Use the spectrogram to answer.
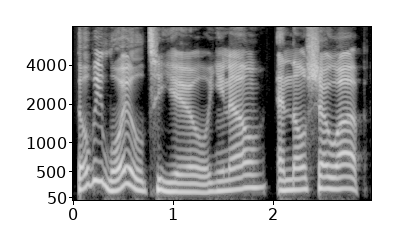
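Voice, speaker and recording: An American woman chatting casually in an interview, animated and informal, peppering her talk with "like" and "you know". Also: mid-range voice, measured pace, smooth, no echo, studio quality. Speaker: radio DJ and music supervisor, interview guest.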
